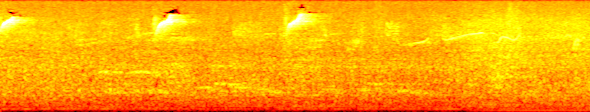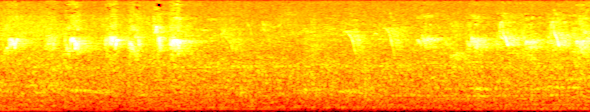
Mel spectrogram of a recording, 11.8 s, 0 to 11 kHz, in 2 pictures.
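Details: White-vented myna, Thailand's Ubon Ratchathani, 17 July 2020: a few sharp rising whistles at first, then a long run of rapid, rattling chatter notes.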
